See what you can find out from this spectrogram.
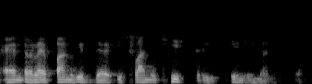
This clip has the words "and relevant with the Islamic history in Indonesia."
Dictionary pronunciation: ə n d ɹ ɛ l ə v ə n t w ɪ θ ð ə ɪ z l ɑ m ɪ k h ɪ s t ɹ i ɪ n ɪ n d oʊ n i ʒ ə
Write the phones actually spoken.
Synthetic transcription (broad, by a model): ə n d ɹ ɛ l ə f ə n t w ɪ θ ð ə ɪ s l ɑ m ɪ k h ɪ s t ɹ i ɪ n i n d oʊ n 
